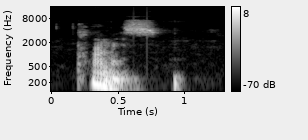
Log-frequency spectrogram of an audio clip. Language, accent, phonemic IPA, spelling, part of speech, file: English, Southern England, /ˈklamɪs/, chlamys, noun, LL-Q1860 (eng)-chlamys.wav
- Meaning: A short poncho-like cloak caught up on the shoulder, worn by hunters, soldiers, and horsemen in Ancient Greece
